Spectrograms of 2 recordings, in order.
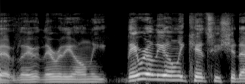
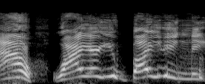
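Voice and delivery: put-on very high-pitched screaming; 3 dB louder than usual. Retelling how a mother reacted to her breastfeeding baby: imitating a mother screaming. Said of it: "screaming at him".

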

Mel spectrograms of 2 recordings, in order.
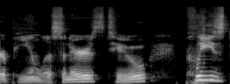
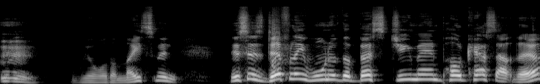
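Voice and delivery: attempted British accent, higher; 6 semitones higher than usual.

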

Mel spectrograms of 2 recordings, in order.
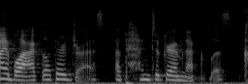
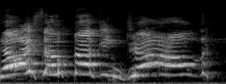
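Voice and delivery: very loud, shrill, high-pitched shouting; 13 semitones higher, 15 dB louder than usual. Reading a story aloud, the narrator answers a question about Draco: shouting. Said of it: "I shouted".

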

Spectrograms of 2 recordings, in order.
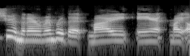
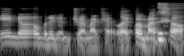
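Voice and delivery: put-on words slurred together, half-swallowed, indistinct muttering; 6 semitones lower, 4 dB quieter than usual. Imagining how Samuel talks, a mumbling Samuel voice. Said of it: "Samuel might be a mumbler... he'll mumble. So he'll be like".

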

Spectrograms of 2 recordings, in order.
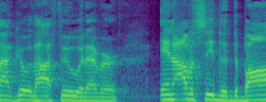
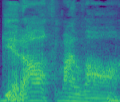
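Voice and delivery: low-pitched, slow drawl; 4 semitones lower, 4 dB quieter than usual. Showing an old impression he used to do: Clint Eastwood impression. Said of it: "I used to be able to do a Clint Eastwood".

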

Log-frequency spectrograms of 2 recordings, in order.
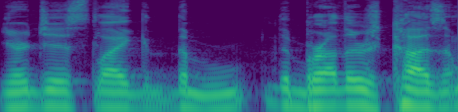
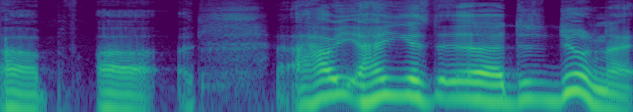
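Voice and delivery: halting, nervous stammering mumble, uncertain, rising; 5 semitones higher than usual. Acting out a nervous comic greeting the crowd: imitating nervous stuttering mumble. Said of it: "mumbling your words and stuttering".

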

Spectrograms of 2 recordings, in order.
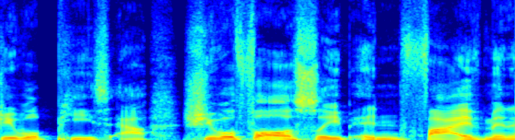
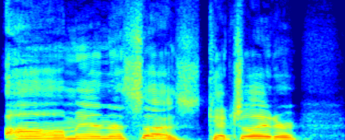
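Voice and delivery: very high, breezy, casual dismissive tone, tossed off lightly; 11 semitones higher, 3 dB louder than usual. Showing the others an impersonation of a TV actor: Aziz Ansari impersonation. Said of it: "this is what Aziz Ansari does".

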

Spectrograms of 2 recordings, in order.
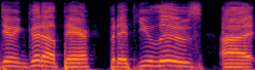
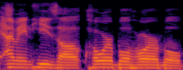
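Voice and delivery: normal talking voice

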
